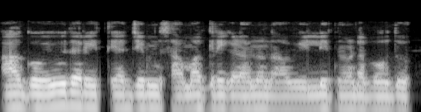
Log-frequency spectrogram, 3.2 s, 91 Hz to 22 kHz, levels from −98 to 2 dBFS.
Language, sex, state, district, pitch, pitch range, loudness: Kannada, male, Karnataka, Koppal, 105 Hz, 100-110 Hz, -15 LUFS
